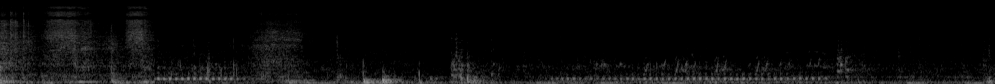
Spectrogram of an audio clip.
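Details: Pet guinea pig during cage cleaning while bonding: two low, steady, pulsed purring calls, one short and one longer lasting about three seconds, amid rustling bedding and handling noises indoors.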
